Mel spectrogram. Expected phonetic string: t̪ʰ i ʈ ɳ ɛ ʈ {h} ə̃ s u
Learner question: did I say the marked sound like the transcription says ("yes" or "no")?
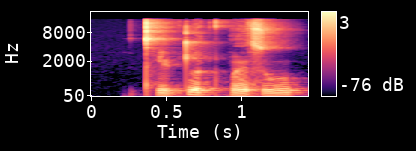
no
